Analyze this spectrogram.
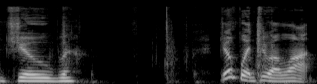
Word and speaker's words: Job: It is pronounced Job.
